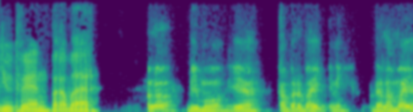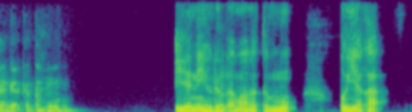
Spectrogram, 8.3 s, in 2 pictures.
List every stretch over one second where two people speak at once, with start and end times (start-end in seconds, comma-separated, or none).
none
